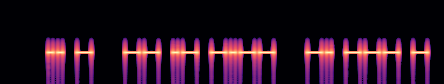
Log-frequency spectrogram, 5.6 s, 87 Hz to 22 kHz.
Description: Morse code, heard as a keyed tone, about 20 wpm, 700 Hz. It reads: IT MAY NOT
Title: Sentences from Top 1400 Words 20wpm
